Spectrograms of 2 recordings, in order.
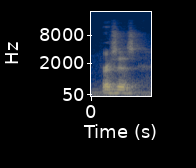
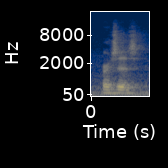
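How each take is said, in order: The two takes are said the same way.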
